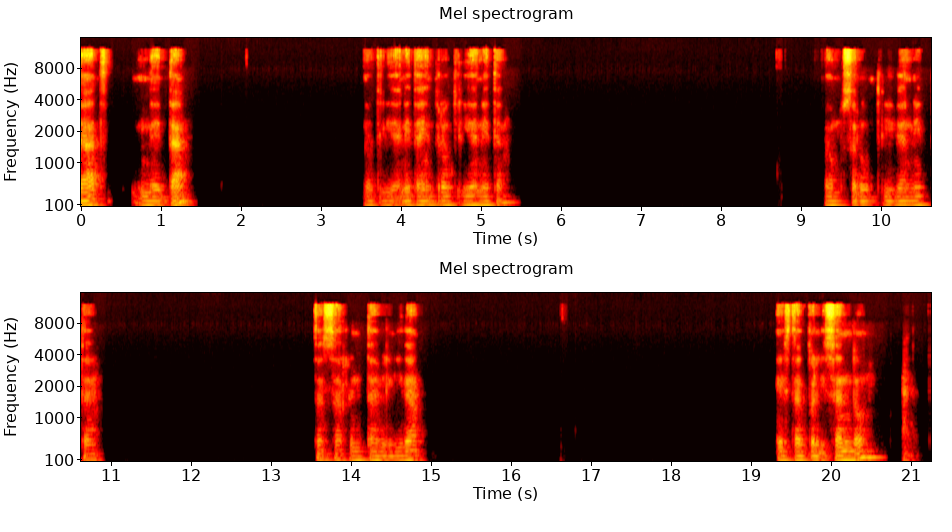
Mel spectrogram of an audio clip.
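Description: An elderly man speaks calmly through a microphone in short phrases with pauses.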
